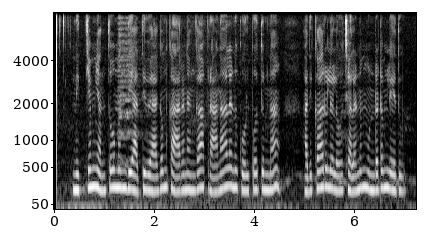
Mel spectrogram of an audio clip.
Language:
Telugu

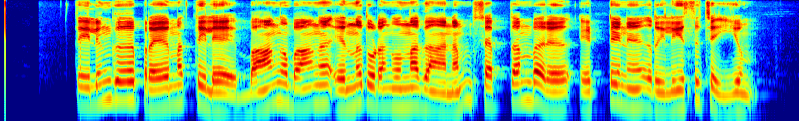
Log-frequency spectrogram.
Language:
Malayalam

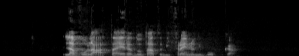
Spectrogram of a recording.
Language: Italian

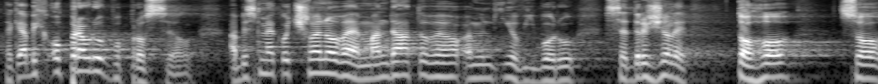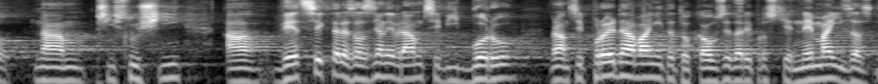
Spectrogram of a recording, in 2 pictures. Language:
Czech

